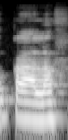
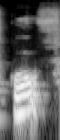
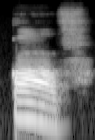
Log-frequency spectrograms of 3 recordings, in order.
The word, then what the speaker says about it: calf: L, F से पहले जब भी L आता है L को साइलेंट रखना है। F से पहले जब भी L आए वहां पे L को साइलेंट रखे। F को फ पढ़ेंगे ऐसे, काफ।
